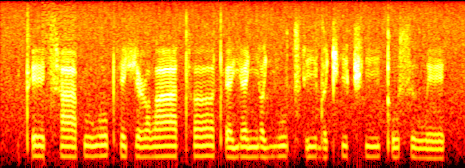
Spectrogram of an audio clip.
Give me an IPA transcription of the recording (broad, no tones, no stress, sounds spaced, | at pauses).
tʼ eː t͡sʰ aː p u w o pʰ e ç ʌ ɭ o lˠ aː tʰ ʌː tʼ ɛ j ɛ ɲ ʌ ʎ u t͡sʼ i d ʌ cʰ i t͡ʃʰ iː kʼ u s ɯ w e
